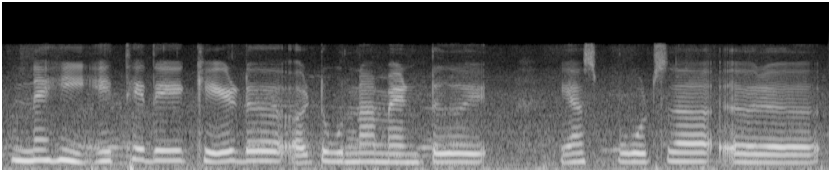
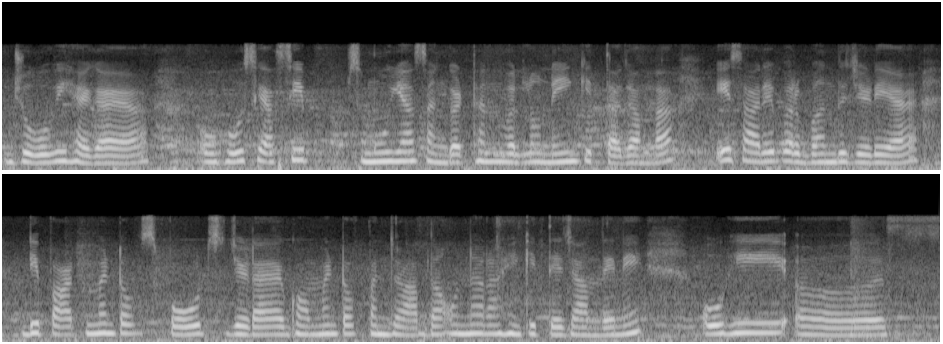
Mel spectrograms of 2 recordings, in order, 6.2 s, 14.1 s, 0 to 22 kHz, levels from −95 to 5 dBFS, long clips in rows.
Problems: background sounds at intervals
